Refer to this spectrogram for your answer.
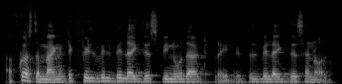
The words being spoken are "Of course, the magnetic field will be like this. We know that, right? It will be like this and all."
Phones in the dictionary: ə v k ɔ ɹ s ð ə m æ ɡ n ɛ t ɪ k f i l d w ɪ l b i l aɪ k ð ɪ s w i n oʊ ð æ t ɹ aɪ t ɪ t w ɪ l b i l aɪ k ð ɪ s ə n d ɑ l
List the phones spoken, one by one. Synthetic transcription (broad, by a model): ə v k ɔ ɹ s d ə m æ ɡ n ɛ t ɪ k f i l d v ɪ l b i l aɪ k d ɪ s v i n oʊ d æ t ɹ aɪ t ɪ t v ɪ l b i l aɪ k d ɪ s ə n d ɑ l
